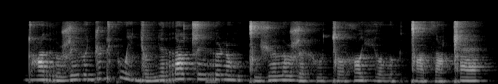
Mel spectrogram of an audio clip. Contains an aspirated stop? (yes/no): no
